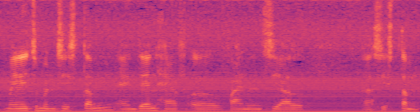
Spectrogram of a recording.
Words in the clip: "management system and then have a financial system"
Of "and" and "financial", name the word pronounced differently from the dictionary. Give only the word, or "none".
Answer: financial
